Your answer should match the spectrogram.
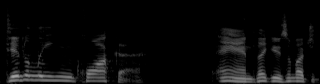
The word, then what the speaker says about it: quokka: recent episode all right it's a quaca so you're going to need to get that right all right remember quer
